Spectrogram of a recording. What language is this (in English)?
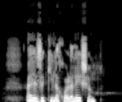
Pashto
